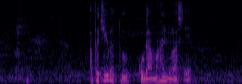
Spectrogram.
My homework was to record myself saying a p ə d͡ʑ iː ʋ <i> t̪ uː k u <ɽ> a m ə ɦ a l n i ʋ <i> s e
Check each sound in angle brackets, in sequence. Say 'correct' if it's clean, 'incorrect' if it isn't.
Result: incorrect: a, correct, incorrect: a

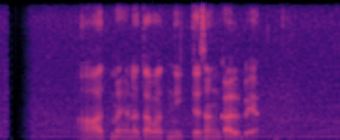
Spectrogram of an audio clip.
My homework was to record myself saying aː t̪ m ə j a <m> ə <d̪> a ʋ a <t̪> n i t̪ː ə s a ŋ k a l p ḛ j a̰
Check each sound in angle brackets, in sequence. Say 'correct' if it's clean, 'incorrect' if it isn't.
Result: incorrect: n, incorrect: t̪, correct

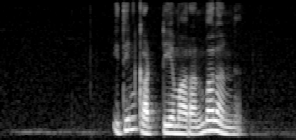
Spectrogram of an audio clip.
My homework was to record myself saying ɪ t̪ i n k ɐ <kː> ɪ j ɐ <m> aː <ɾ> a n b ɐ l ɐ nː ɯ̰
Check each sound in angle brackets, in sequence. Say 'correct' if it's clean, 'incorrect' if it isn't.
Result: incorrect: ʈː, correct, correct

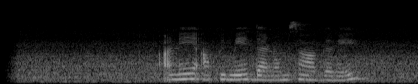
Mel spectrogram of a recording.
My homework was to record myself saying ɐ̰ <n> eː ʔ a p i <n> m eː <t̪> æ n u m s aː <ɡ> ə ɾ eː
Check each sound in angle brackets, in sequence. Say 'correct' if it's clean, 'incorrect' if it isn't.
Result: correct, incorrect: none, incorrect: d̪, correct

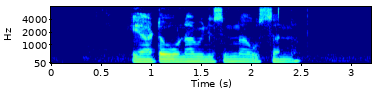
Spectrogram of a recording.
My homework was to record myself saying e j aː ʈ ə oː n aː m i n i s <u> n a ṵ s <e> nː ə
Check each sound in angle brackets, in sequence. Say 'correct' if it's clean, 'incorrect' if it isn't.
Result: correct, incorrect: a

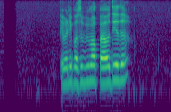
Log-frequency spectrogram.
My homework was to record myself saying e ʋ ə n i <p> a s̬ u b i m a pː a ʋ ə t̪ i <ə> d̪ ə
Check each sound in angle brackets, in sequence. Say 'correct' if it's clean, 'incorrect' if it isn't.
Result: correct, correct

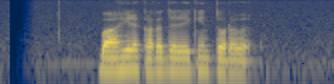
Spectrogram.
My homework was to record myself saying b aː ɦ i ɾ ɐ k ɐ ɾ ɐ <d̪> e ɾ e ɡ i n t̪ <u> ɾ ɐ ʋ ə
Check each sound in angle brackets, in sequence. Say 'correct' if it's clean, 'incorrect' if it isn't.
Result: correct, incorrect: o

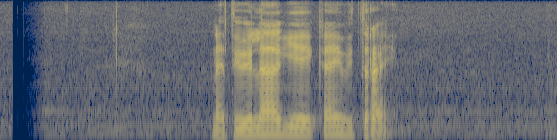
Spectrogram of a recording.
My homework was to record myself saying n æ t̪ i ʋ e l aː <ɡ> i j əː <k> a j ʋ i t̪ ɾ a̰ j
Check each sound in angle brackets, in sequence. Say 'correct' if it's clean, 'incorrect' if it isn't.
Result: correct, correct

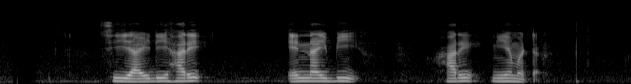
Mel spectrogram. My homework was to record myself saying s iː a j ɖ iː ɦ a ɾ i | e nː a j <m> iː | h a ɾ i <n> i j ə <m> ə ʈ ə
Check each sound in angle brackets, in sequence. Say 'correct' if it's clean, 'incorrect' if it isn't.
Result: incorrect: b, correct, correct

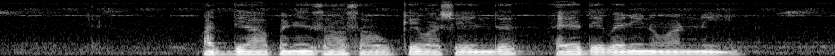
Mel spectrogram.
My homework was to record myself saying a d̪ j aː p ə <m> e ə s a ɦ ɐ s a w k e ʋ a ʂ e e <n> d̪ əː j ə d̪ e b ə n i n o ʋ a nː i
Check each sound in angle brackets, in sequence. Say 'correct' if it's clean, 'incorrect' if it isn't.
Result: incorrect: n, correct

